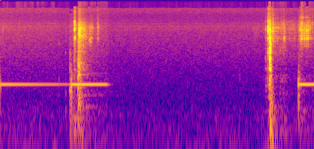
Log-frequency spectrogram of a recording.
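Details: Pontiac Grand Am towed in as no-crank, starter previously seen covered in oil: key turned gives a sharp single click with no cranking over a warning chime; starter smoked and smelled burnt, starter suspected.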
